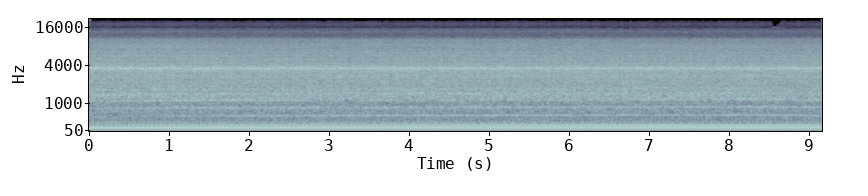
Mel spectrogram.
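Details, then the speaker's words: 1988 Ford Mustang GT T-Top 5.0 after long storage, running on siphoned gas: steady, even low idle drone with no misses, knocks or surging; smoking out the shop but running under its own power, alternator charging. "we're smoking out the place but the car is running under its own power the alternator is even charging which is nice to see"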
